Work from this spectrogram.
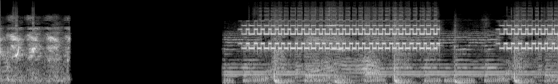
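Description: A phone ringtone bursts in loud and close after a brief stretch of talk and a pause of silence, repeating its bright electronic melody and continuing steadily to the end.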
